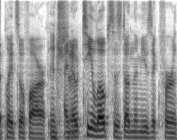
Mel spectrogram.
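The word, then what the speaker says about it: Tee Lopes: uh so U Tes that is how he pronounces his name I heard him pronounce it so I'm like yes it's not you know T Lopez um it's t Lopes anyway composer of Sonic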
